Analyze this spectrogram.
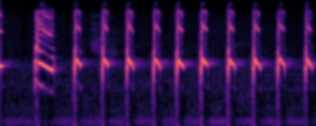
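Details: Grey-cheeked bulbul on a training recording for cage birds: a rough opening note, then a fast, even series of short chirps, about four each second, each with a slight downward inflection.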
